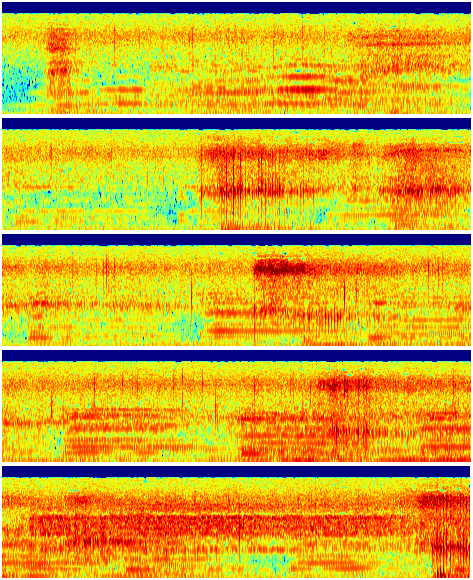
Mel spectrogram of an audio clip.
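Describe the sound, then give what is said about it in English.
Snoring from someone dozing off for a short catnap, a few drawn-out rasping breaths recurring at intervals over a steady hiss like falling rain. “Oh, boy, I'm getting sleepy. Maybe a little catnap wouldn't hurt. Just a little one.”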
